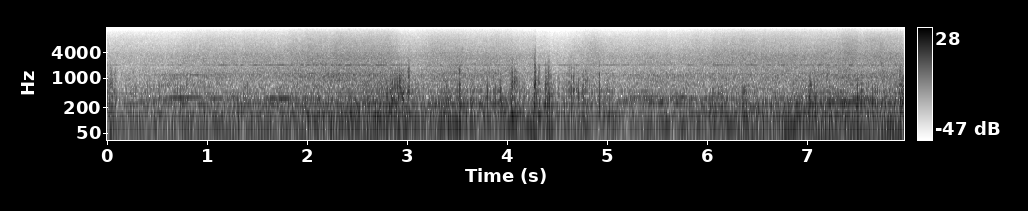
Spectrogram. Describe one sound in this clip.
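A churning wake rushes and splashes behind a speeding boat.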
